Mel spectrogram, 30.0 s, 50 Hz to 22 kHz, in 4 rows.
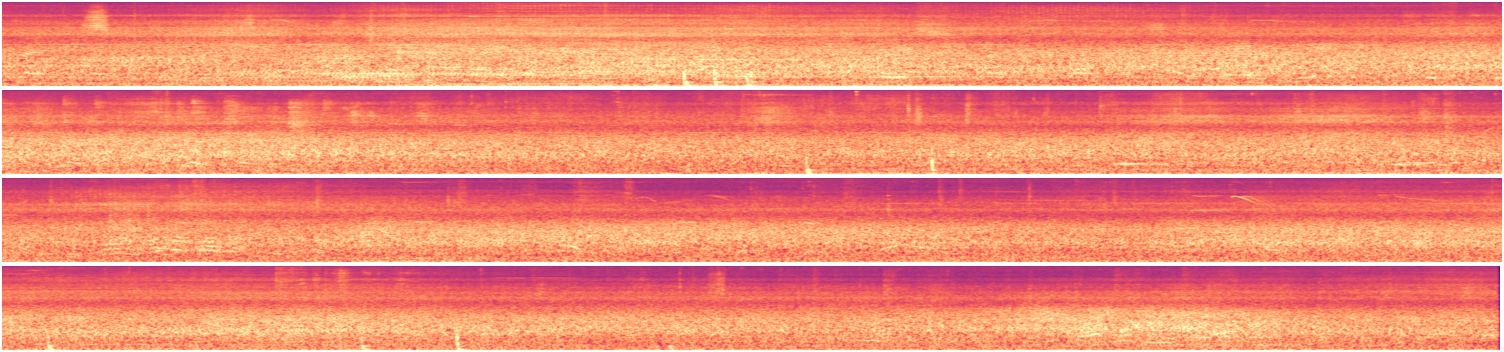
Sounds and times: Buses 0:00.0 - 0:29.9
Cars 0:00.2 - 0:07.2

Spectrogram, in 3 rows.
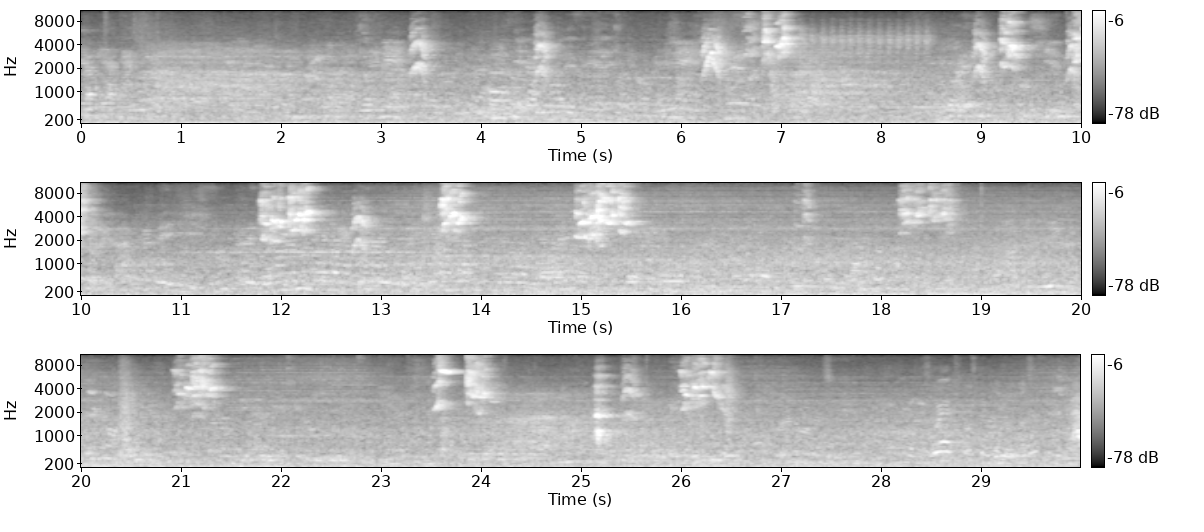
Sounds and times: People talking 0:00.0 - 0:29.9
4 lanes of traffic including busses driving by 0:12.8 - 0:29.9

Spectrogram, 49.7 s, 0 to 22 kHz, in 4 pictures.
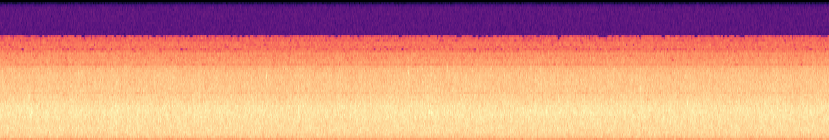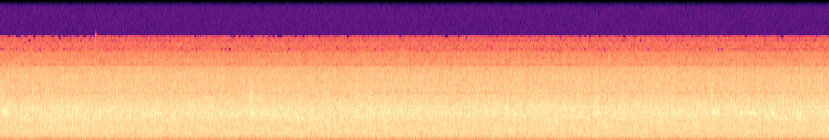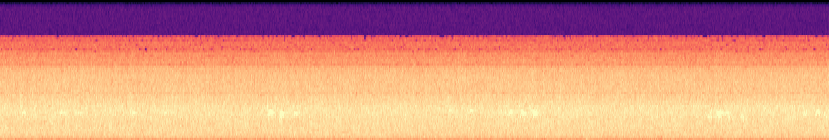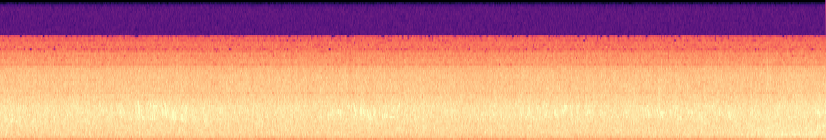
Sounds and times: river 0:00.0 - 0:49.7
cars passing 0:47.6 - 0:49.7

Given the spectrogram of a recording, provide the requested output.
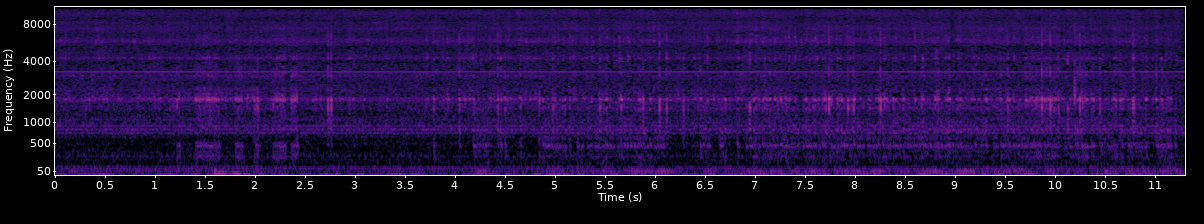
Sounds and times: old laptop 0:03.8 - 0:11.3

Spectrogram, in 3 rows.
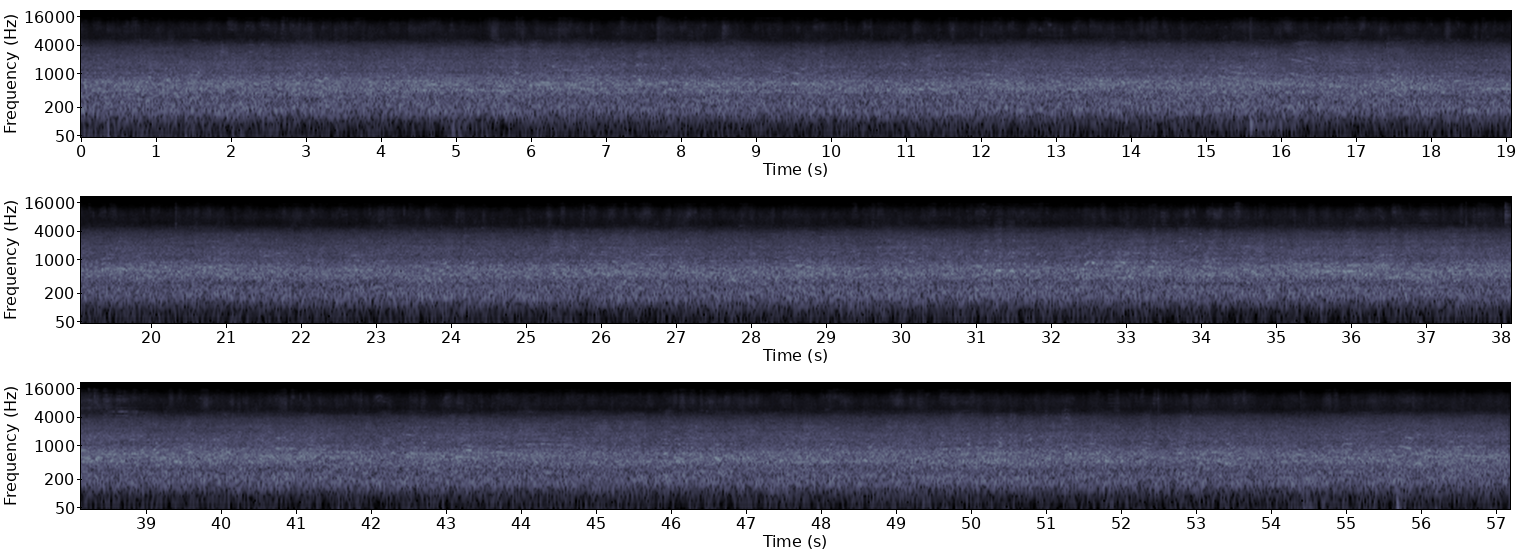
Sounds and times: thousand people chatting with each other 0:00.0 - 0:57.1

